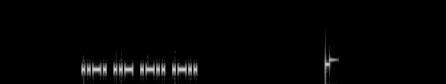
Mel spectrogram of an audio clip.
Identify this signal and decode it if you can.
Morse code, heard as a keyed tone, about 44 wpm, 700 Hz. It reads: FULL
